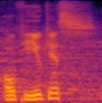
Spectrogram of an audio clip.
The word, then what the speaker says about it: Ophiuchus: playing the fest a band from Tennessee called Ophiuchus and I probably pronounced it wrong but no you pronounced it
